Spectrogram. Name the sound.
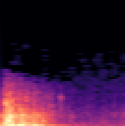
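door slammed shut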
